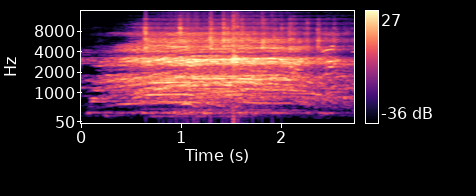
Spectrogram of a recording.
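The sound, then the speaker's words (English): A room full of people from sociology applauding, a dense, steady patter of many hands clapping together that holds at a fairly loud level for a few seconds, with a few sharper individual claps standing out. “Do you know those who are clapping, the sociology people? They don't understand what is going on.”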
